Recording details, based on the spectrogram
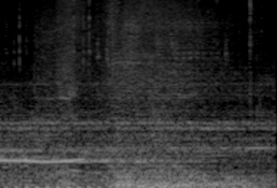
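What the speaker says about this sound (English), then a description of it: "Yes, whale, I hear you." Whale calling in Dishonored: Death of the Outsider, a long, low, moaning tone drifting over a deep watery rumble, eerie and sustained.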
